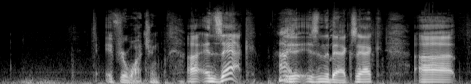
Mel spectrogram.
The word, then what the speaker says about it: Xack: if you're watching, and Xack is in the back. Xack, X-A-C-K. Yep. The X is pronounced like Z, like Professor Charles Xavier of the X-Men. Yes, I actually say like xylophone is my go-to.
